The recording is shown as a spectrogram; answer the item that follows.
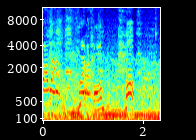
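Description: A woman's high-pitched, broken cries over the steady hum of a car engine, heard from inside the moving car.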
